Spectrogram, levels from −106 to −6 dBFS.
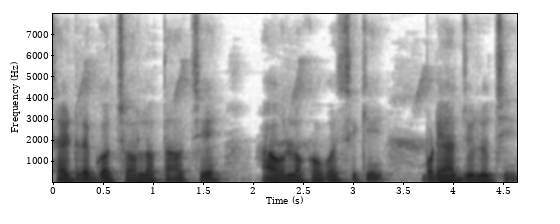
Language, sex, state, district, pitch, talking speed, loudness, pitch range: Odia, male, Odisha, Malkangiri, 110 Hz, 130 wpm, -20 LUFS, 110-120 Hz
